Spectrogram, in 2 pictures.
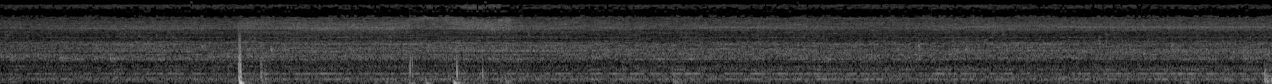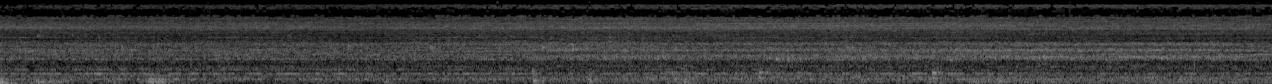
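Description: A toilet tank refills with water after a toilet replacement, a steady hissing rush of water that runs on without a break, with a few faint knocks and clicks.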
